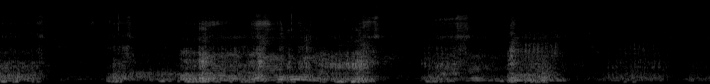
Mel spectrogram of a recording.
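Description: A bulldog and a Boston terrier growling in play during a tug of war, in rough bursts of a second or two, quieter near the end.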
